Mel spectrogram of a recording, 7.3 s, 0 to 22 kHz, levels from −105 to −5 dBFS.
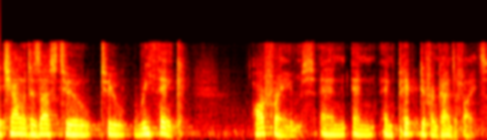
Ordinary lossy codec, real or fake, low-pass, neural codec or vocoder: AAC, 48 kbps; fake; 7.2 kHz; codec, 16 kHz, 4 kbps, FreqCodec, smaller model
